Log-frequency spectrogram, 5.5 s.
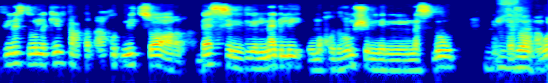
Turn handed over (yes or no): no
